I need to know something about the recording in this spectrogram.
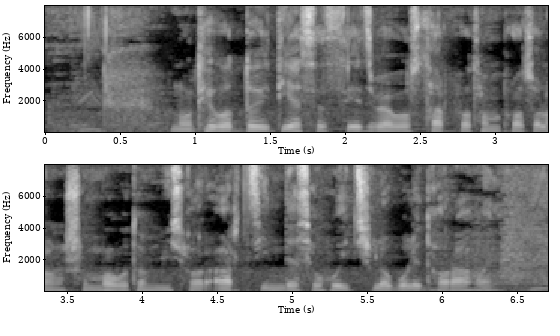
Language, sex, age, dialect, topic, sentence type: Bengali, male, 18-24, Western, agriculture, statement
